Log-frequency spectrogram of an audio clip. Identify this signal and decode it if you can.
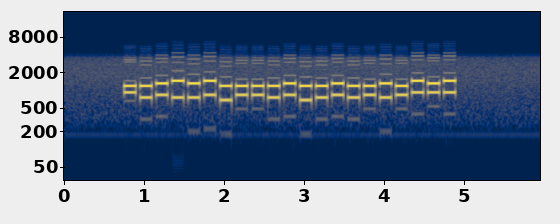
DTMF, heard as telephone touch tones, dialled by machine, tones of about 150 ms, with hum. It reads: *48659177481484757#0#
